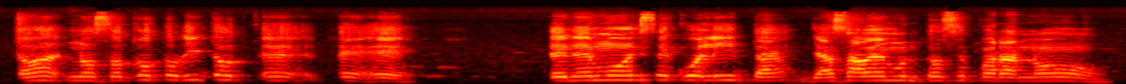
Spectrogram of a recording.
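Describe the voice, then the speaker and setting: High-voiced guy asking the professor questions in an online class, hesitant. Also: fairly even intonation, normal speed, a bit bright. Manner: earnest, hesitant, restarts. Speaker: graduate student. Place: video call meeting.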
